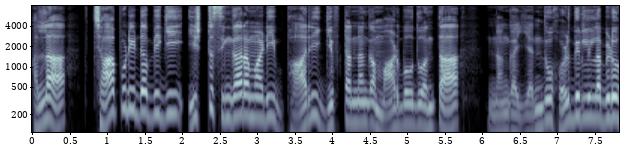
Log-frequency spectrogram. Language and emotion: Kannada, surprised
